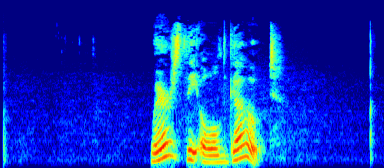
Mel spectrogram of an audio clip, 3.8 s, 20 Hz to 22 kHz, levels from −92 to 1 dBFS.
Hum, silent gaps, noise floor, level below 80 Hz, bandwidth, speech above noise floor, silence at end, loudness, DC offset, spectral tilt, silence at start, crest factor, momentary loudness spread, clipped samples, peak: none; none; -68 dBFS; -66 dBFS; 13 kHz; 51 dB; 1.1 s; -18 LUFS; under 0.1%; -3.5 dB/octave; 1.5 s; 20 dB; 10 LU; under 0.1%; -2 dBFS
